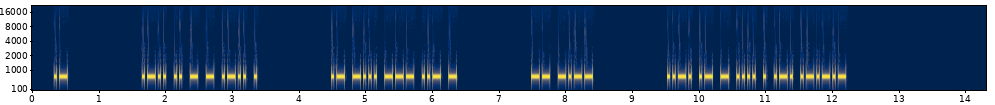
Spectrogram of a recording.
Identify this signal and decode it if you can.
Morse code, heard as a keyed tone, about 30 wpm, 700 Hz. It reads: A LITTLE ABOUT MY FATHER.
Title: 4x Word-Spacing - Sentences from Top 400 Words - 30wpm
